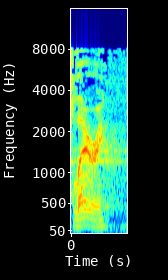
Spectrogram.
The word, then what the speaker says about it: Lari: Spelled L-A-R-I, but spelled, pronounced Larry.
